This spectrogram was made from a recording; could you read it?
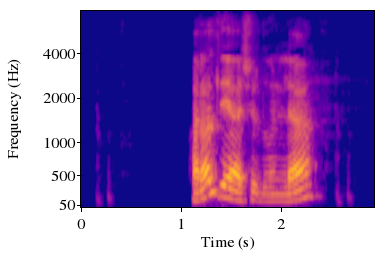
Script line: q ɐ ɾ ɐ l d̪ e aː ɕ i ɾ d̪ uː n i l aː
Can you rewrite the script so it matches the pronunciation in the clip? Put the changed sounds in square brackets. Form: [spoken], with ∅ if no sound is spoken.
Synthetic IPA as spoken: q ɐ ɾ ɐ l d̪ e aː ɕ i ɾ d̪ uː n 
